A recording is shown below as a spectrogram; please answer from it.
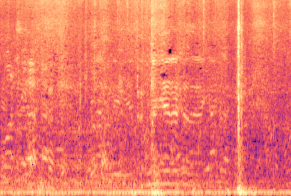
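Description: Steady low rumble inside the cab of a Chevrolet Damas microvan, with faint voices in the background and a single sharp click about three and a half seconds in.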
